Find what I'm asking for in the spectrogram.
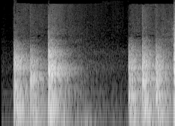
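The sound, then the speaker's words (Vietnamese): Knocking on a door: a short run of a few firm knocks, a brief pause, then another run of about four knocks, loud and alone with no voices. “Tiếng gõ cửa đáng sợ đó lại giống như ác quỷ đòi mạng, không ngừng quấy rầy cô.”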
